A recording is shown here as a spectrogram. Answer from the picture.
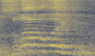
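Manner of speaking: high "Salam alaikum"; smug Arabic greeting. Retold or imitated.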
